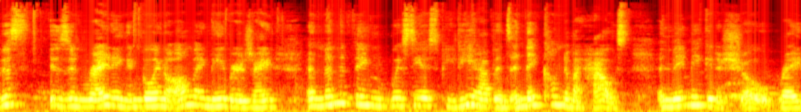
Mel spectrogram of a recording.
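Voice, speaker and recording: With an American accent, a woman talks at a moderate pace in a fairly high voice with ordinary pitch variation. Noticeable background noise and audible room echo fill the recording. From US Southwest border, El Paso, Texas. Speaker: community activist. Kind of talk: interview conversation. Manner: animated.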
